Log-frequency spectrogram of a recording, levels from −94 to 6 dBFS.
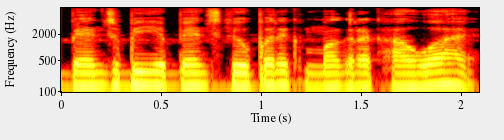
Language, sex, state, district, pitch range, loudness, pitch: Hindi, male, Jharkhand, Ranchi, 130-140 Hz, -14 LUFS, 135 Hz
